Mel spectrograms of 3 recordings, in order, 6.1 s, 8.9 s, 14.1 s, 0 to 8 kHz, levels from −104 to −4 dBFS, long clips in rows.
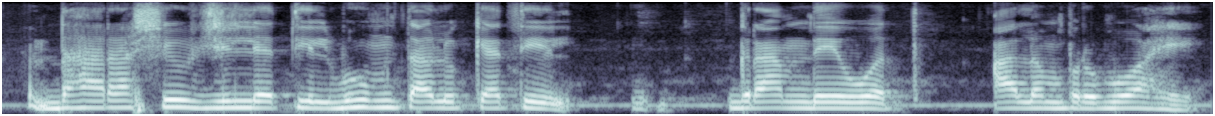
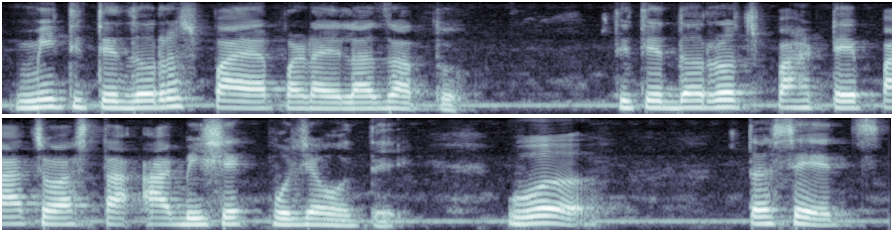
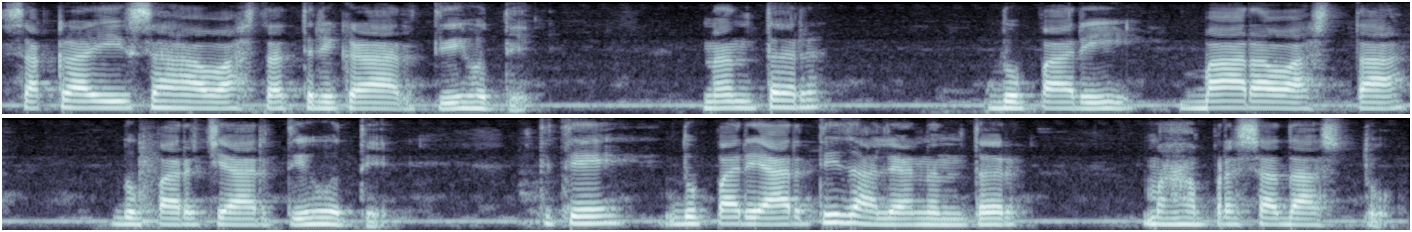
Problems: background sounds at intervals, background conversations at intervals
